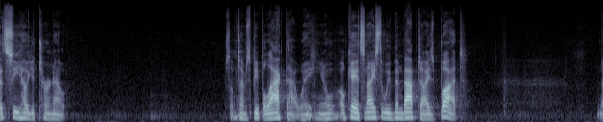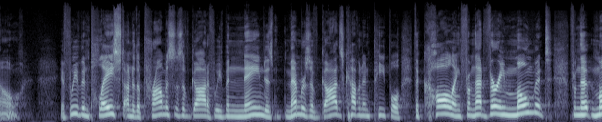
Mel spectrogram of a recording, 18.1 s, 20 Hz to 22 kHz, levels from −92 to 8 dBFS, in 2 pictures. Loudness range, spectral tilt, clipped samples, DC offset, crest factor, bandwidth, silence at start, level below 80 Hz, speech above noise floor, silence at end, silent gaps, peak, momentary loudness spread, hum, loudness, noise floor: 16 LU; -5 dB/octave; under 0.1%; under 0.1%; 22 dB; 18 kHz; 0 s; -70 dBFS; 46 dB; 0 s; none; 0 dBFS; 18 LU; none; -20 LUFS; -66 dBFS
